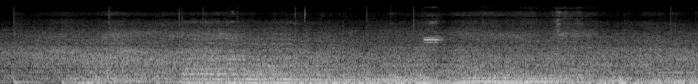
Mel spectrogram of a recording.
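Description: Road traffic: a motor vehicle's engine running nearby, growing louder about a second in, loudest through the middle and easing off near the end, as if passing on the road.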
